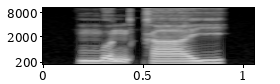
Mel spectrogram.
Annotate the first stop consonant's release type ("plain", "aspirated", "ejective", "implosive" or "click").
plain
